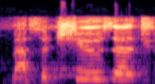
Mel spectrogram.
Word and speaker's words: Massachusetts: be georgia first syllable massachusetts third syllable nevada second syllable iowa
